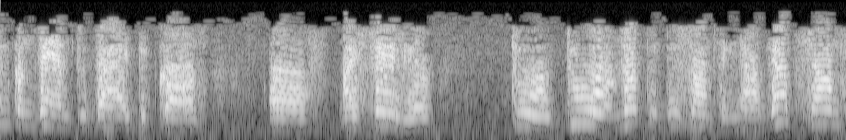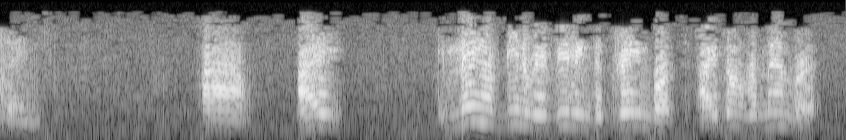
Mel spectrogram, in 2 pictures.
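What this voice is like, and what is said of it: Speaks with a foreign accent. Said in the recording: “There's an accent there”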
